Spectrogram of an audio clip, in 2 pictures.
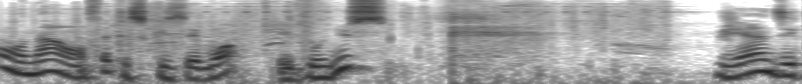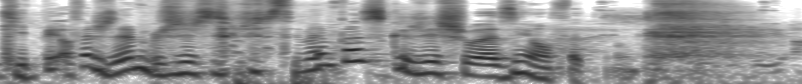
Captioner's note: laughs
